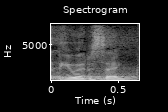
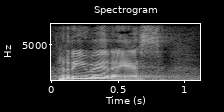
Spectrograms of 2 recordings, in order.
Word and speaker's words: Diversé: Hablo desde cómo se escribe, que se escribe D-I-V-E-R-S-E, sí, gané el spelling bien en mi escuela. Y aparte de eso, ¿cómo se dice? Se dice Diversé, pero la gente me dice Riverés. Me dice víveres, me dicen divers, pero el más que me gusta de todos es el diverse.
